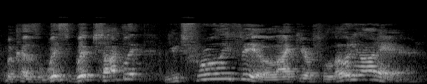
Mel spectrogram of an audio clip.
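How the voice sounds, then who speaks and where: Man playing a lively, echoey 1930s radio pitchman. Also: normal speed. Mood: salesy, eager. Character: smooth-selling 1930s radio chocolate pitchman, eager and salesy. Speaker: commercial announcer. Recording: echoey stage, distant mic, audience hiss.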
